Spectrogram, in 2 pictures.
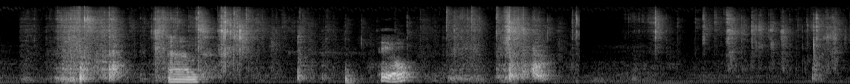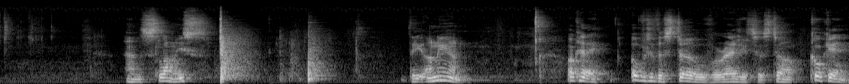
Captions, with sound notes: And peel… And slice… [ BLAM ] the onion. Okay over to the stove. We're ready to start cooking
